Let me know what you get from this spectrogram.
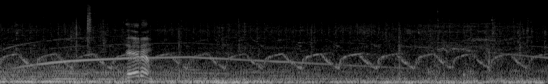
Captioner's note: sirens wailing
